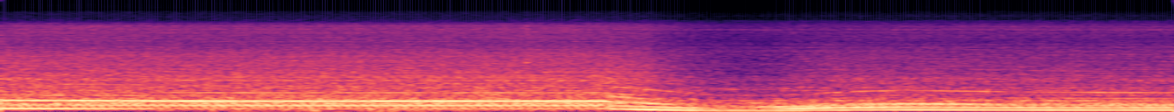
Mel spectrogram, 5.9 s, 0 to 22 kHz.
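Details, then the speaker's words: Genie S40 boom lift's Ford LRG 425 engine after timing belt and tensioner replacement: even, steady drone with a smooth dip and recovery in speed, no misses, knocks or ticks; starts easily and runs smoothly, so timing is right. "If our timing is off, it'd be hard cranking or starting, but it sounds smooth."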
